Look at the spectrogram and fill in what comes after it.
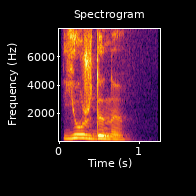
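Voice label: "юждыны", Komi, female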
